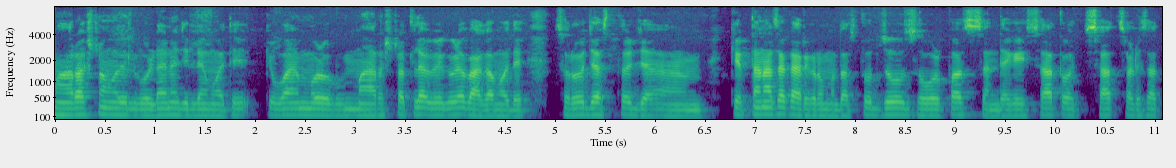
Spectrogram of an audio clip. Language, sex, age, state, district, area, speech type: Marathi, male, 30-45, Maharashtra, Buldhana, urban, spontaneous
